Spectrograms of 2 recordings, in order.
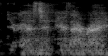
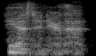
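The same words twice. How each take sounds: First: Secretive whisper to the viewers. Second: Hushed. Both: Real, not acted. Slip about workplace, hushing viewers.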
